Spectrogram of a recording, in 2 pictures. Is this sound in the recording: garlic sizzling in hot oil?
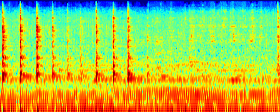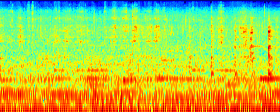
yes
